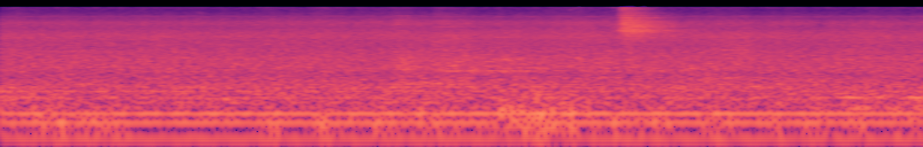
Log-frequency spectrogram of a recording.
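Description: Steady low hum with a hiss over it, and one brief high hissing sound about four seconds in.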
